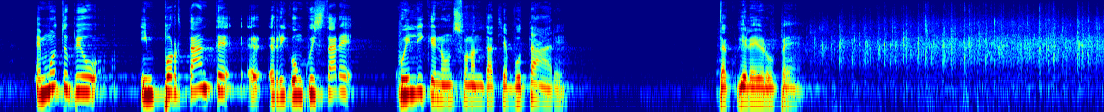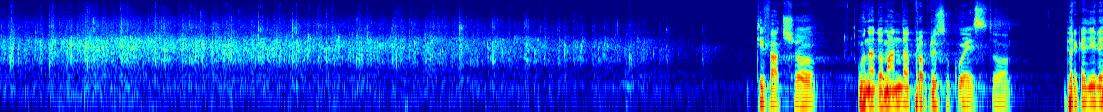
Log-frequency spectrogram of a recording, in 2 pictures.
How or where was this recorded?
live audience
